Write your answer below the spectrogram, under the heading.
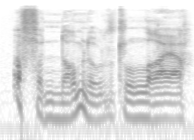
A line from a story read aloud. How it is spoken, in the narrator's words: muttered Bennett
